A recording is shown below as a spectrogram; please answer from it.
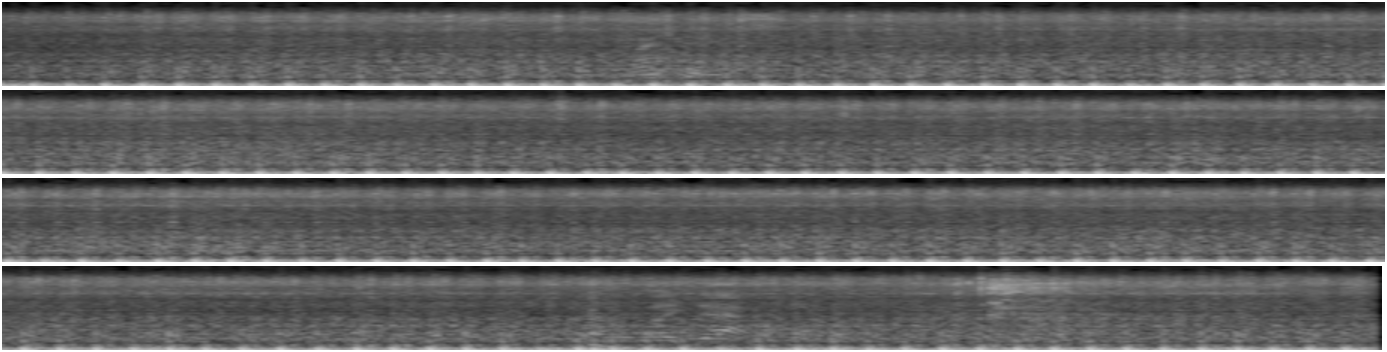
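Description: An Indian Challenger motorcycle engine while riding, a loud, steady low-pitched drone with a constant throb and wind rush throughout, close up and uninterrupted.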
